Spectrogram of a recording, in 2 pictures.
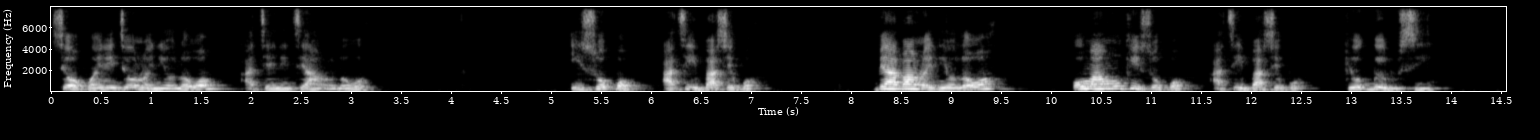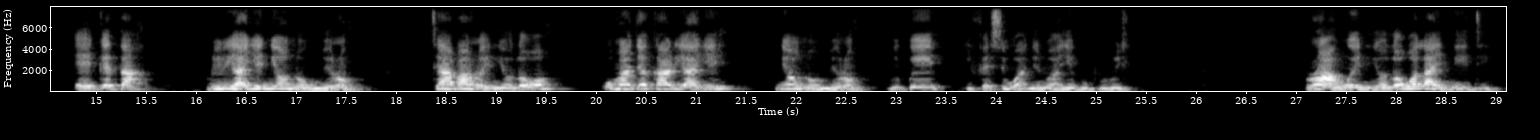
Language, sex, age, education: Yoruba, female, 15-29, tertiary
